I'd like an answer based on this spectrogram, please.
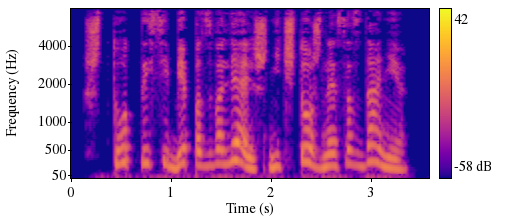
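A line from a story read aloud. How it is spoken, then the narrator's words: Indignant exclamation. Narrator (Russian): воскликнула она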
